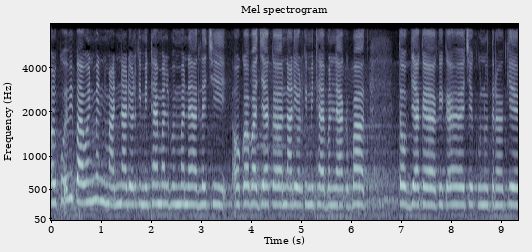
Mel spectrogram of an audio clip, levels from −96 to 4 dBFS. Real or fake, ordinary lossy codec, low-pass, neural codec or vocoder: real; MP3, 64 kbps; 7.2 kHz; none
